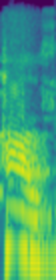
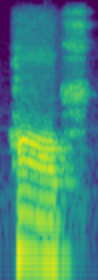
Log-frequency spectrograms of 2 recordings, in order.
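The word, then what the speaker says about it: half: الاف يبقى مش هينط مش هيتنطق ف مش هقول هالف لا هقول هاف هاف هاف هاف هنا حرف الل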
